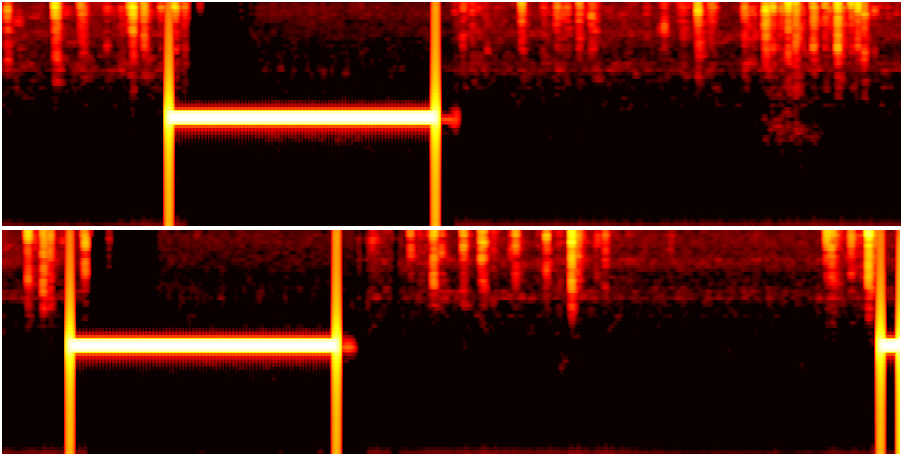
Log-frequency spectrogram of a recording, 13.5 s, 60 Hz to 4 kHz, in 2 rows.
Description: Ringback tone (North America), 440 + 480 Hz.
